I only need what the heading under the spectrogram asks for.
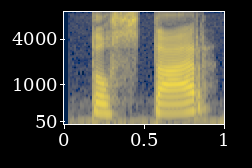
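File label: "tostar", Spanish, female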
